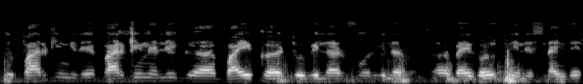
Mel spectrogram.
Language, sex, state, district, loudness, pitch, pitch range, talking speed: Kannada, male, Karnataka, Bijapur, -17 LUFS, 145 Hz, 135-170 Hz, 155 wpm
